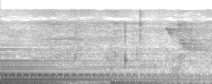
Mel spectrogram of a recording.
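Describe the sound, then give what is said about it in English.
A faint bird chirp sweeps through near the end of a short stretch of outdoor ambience out back of a house by a garden, set against a steady low hum; no one is talking. “Of course, you can hear the birds”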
